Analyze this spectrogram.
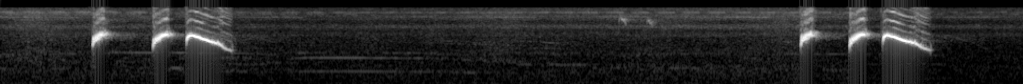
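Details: Female bird kept in a cage calls the male with two bursts of three clear, downslurred whistled chirps, the final note drawn out, spaced about three and a half seconds apart in a quiet room.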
